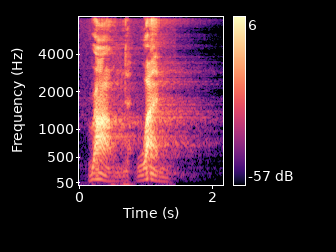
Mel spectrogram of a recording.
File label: Fight Voiceover Round1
